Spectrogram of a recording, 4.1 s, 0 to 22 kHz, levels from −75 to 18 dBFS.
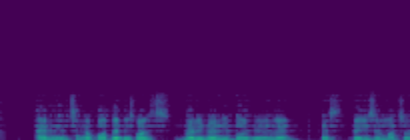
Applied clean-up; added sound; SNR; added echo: neural mask model RNNoise.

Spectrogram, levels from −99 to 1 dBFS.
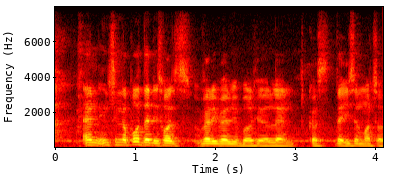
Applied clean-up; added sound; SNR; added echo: none; none; none; none.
